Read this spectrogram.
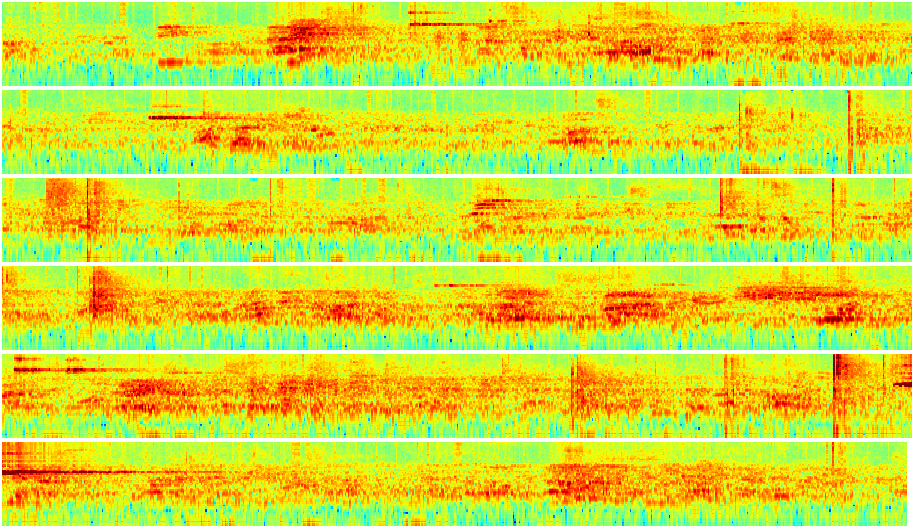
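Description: Balls thump and bounce on a wooden floor in a large echoing hall.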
